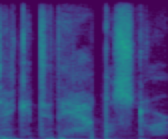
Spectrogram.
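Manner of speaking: soft, breathy, barely voiced whisper. Retelling what a store worker said from behind: imitating a whisper. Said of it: "walked up behind me and he kinda whispered".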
